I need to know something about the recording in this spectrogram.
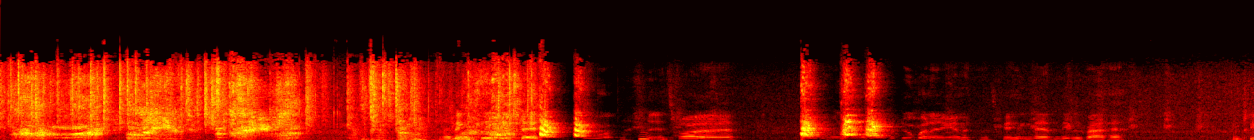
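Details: Bichon Frisé puppies from a small Danish kennel's O and P litters: after several seconds of people talking in Danish, a run of wavering, tonal whines and yips follows, some short and others drawn out, with brief quiet gaps between them.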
